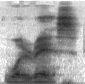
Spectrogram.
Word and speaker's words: volvés: Relatedly, for verbs that have a vowel changing stem, you'll notice that they don't have that vowel change because the stress no longer falls on that syllable. So instead of puedes, you have podés. Instead of tienes, you have tenés. Instead of vuelves, you have volvés.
